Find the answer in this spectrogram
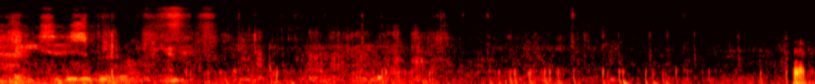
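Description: Near silence: faint background with a low murmur of voices in the first second or so and a few soft ticks.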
